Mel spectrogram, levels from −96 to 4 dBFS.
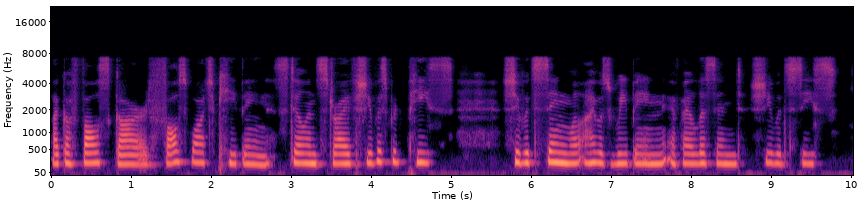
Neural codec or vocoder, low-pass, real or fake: codec, 16 kHz in and 24 kHz out, 1 kbps, XY-Tokenizer; 7.2 kHz; fake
